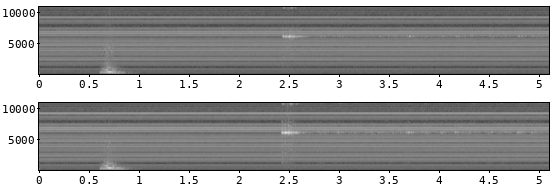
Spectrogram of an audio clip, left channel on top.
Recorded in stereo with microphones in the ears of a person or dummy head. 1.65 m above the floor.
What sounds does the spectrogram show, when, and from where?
0.6 s a whoosh: 15° left (ahead or behind), 1.5 m
2.4 s dishes clattering: 80° right, 6 m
